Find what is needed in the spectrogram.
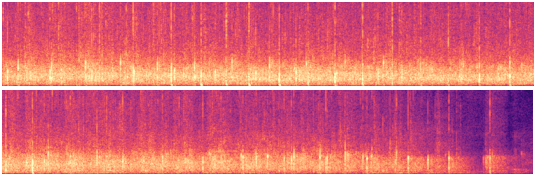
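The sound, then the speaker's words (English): An audience bursts into sustained, dense applause for the Lord, for his grace and mercy, many hands clapping steadily for about ten seconds before it tapers off abruptly at the end. “Let's clap the Lord, shall we, for his grace and his mercy.”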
